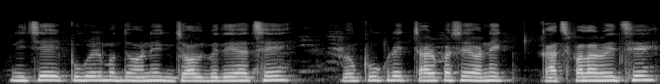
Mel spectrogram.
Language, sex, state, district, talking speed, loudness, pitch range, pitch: Bengali, male, West Bengal, Cooch Behar, 120 wpm, -15 LUFS, 175-190 Hz, 180 Hz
